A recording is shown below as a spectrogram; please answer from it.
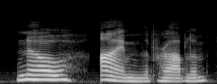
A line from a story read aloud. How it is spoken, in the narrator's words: said in a shaky voice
